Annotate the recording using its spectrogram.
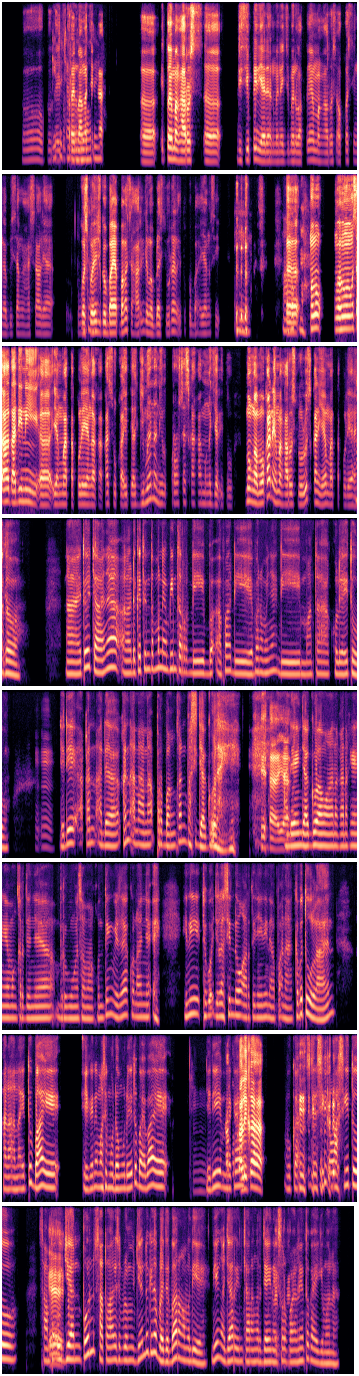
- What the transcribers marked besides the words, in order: tapping; chuckle; laughing while speaking: "lah ya"; laughing while speaking: "Iya"; in English: "accounting"; laugh
- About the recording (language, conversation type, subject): Indonesian, podcast, Bagaimana caramu tetap semangat saat pelajaran terasa membosankan?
